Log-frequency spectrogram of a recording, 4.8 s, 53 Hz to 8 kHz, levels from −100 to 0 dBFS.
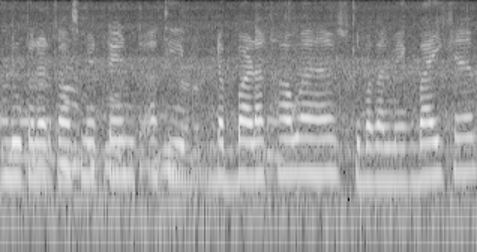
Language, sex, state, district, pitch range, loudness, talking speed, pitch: Hindi, female, Bihar, Katihar, 230-245 Hz, -15 LUFS, 200 wpm, 235 Hz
